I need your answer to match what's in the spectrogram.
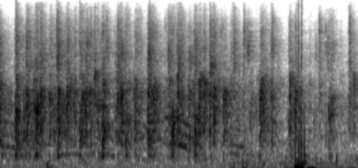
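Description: A crowd applauds steadily, many hands clapping in a dense, crackling patter at moderate loudness, with a few sharper claps standing out and a faint murmur of voices underneath.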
